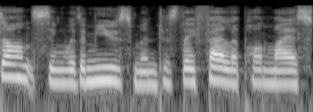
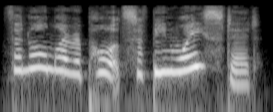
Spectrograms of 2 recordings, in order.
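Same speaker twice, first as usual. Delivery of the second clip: trembling voice; 9 semitones higher, 5 dB louder than usual. Acted. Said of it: "My voice trembled".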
